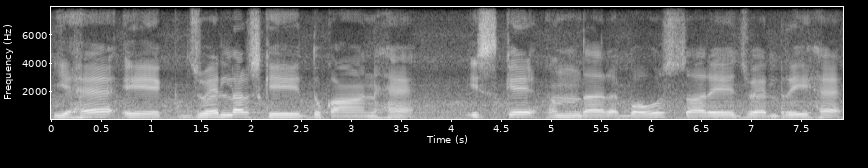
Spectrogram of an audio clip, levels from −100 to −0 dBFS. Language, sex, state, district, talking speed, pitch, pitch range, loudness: Hindi, male, Rajasthan, Bikaner, 90 wpm, 135 Hz, 125-140 Hz, -13 LUFS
